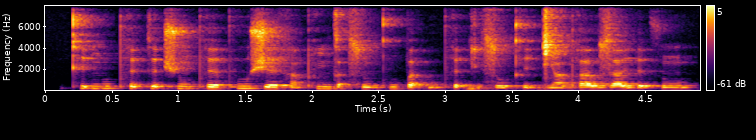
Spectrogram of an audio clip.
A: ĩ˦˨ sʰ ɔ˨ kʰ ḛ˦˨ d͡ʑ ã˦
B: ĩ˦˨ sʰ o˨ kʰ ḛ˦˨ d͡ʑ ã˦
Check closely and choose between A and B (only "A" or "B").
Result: B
